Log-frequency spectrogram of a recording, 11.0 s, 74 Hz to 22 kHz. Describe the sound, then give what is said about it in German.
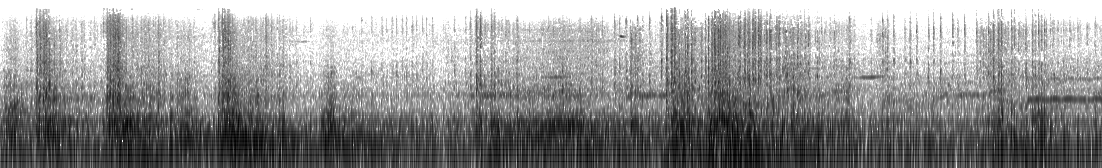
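A loud, continuous rumble of an estimated 200 motorcycle engines as a bikers' tour sets off on a 90-minute ride to the Crazy Horse Monument, with repeated throttle revs surging and fading over the steady low growl of the crowd of bikes. “Gaspedale werden getreten und die Motoren von geschätzt 200 Maschinen brummen los.”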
